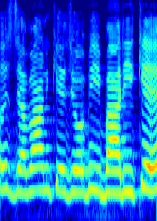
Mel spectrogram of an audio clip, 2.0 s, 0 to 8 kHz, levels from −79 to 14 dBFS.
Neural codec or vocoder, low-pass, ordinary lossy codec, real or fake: none; none; none; real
